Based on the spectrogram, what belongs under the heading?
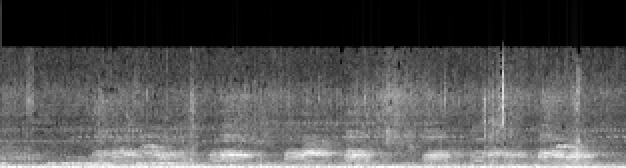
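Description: Birds calling outdoors: a run of short, repeated calls, roughly one or two a second, over a steady low rumble.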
